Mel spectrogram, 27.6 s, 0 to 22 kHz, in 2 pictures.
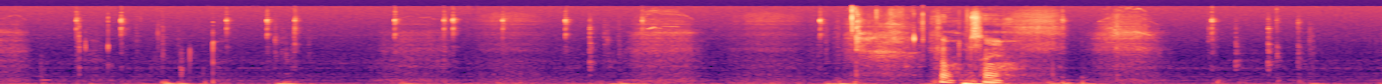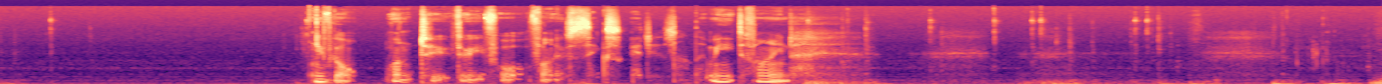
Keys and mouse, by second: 0.7 super+click, 1.6 super+w, 2.3 super+click, 3.0-3.9 alt+super+drag, 4.5 super+click, 5.0 super+click, 6.4-8.2 alt+super+drag, 10.6-12.1 alt+super+drag, 14.3-16.9 alt+super+drag, 20.0-21.9 alt+super+drag, 23.1 super+right click, 24.1 super+click, 25.2 ctrl+shift+super+click.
